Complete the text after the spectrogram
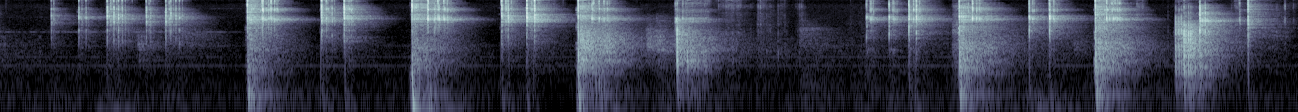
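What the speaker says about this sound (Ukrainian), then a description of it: "Беремо молоток і зараз будемо перевіряти." A hammer strikes a Trivex eyeglass lens repeatedly in uneven bursts, sharp close taps and thumps with short quiet pauses between groups of blows.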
